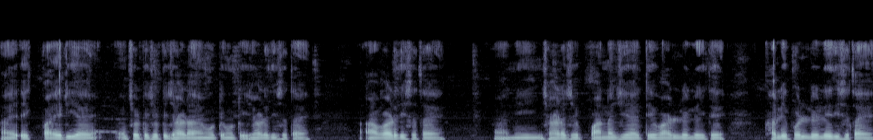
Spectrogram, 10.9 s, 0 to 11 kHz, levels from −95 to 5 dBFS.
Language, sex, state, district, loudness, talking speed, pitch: Marathi, male, Maharashtra, Nagpur, -28 LUFS, 155 wpm, 110 Hz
